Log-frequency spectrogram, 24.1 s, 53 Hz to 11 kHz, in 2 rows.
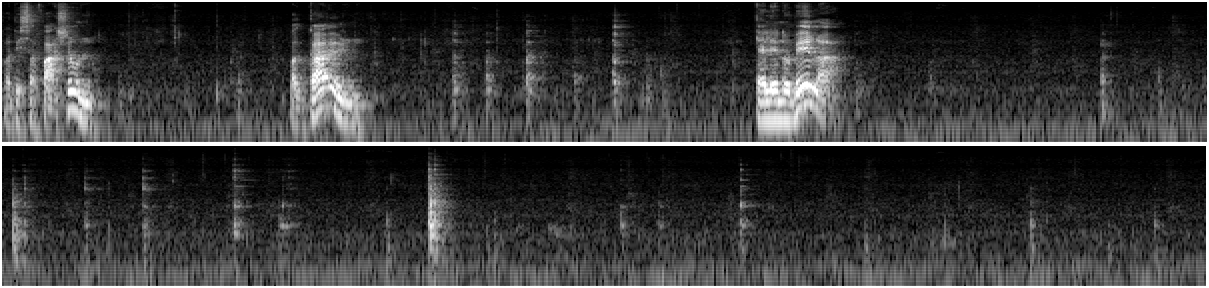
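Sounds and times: chopsticks clicking on a plate: 0:10.4 - 0:15.1.

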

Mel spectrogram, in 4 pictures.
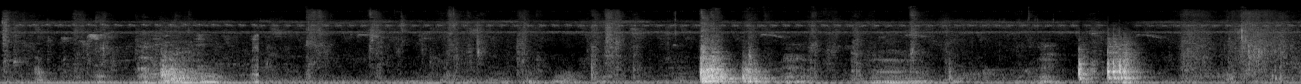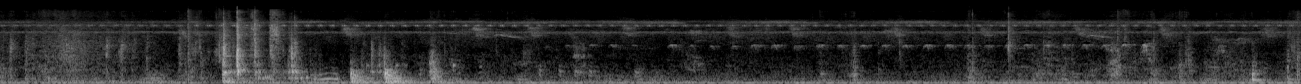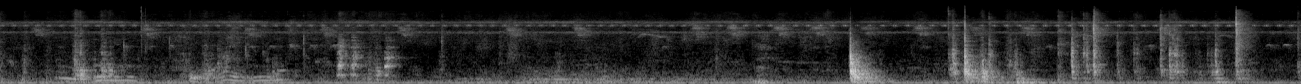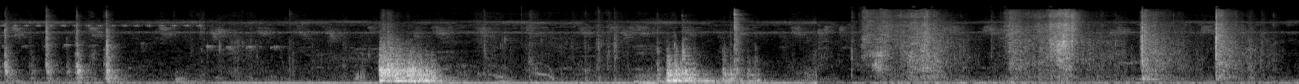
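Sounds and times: insects chirring: 0:00.0 - 0:52.0
knocks and thuds: 0:06.9 - 0:08.0, 0:34.5 - 0:41.0, 0:42.6 - 0:43.8, 0:45.3 - 0:46.8.

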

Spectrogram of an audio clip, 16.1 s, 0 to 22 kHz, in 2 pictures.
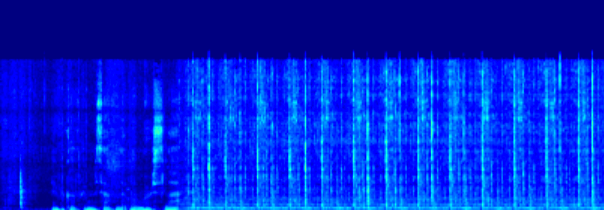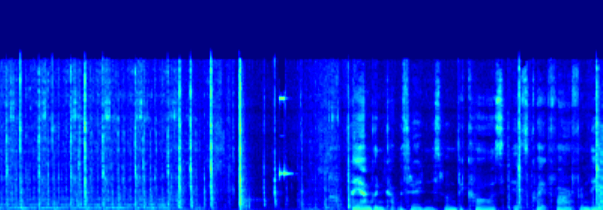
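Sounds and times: sewing machine stitching: 0:02.4 - 0:11.1, 0:11.8 - 0:13.0.

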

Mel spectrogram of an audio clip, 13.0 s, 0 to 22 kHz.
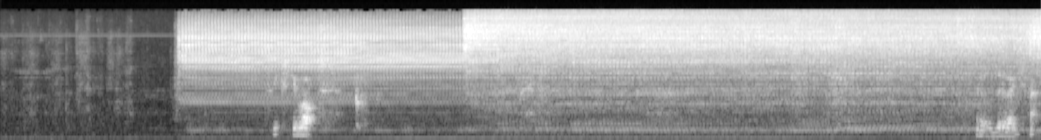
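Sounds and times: disc sander running: 0:02.2 - 0:13.0
wood sanding hiss: 0:05.8 - 0:13.0.

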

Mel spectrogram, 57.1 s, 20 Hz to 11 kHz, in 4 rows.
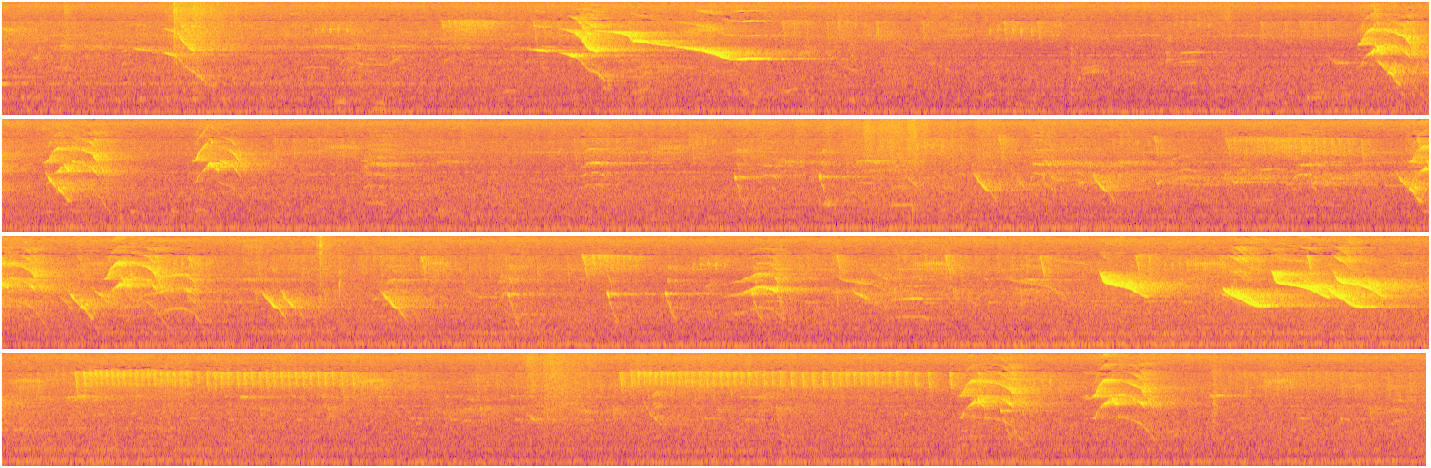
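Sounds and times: faint background noise: 0:00.0 - 0:57.0.

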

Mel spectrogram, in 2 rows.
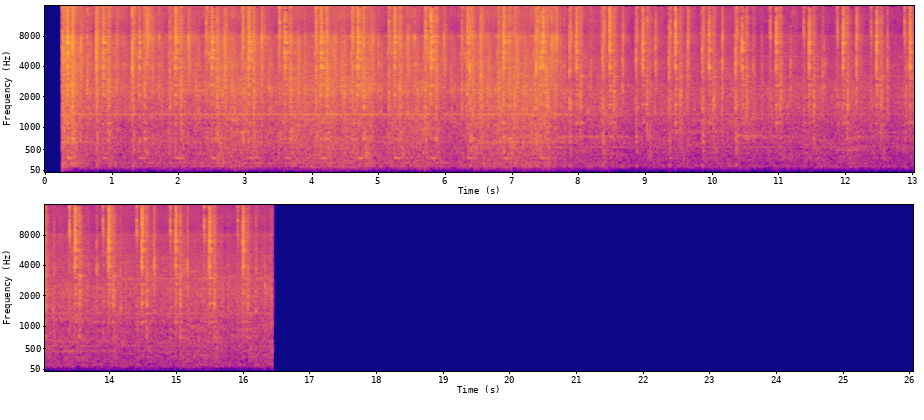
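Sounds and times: wrapping machine clattering: 0:00.3 - 0:16.3.

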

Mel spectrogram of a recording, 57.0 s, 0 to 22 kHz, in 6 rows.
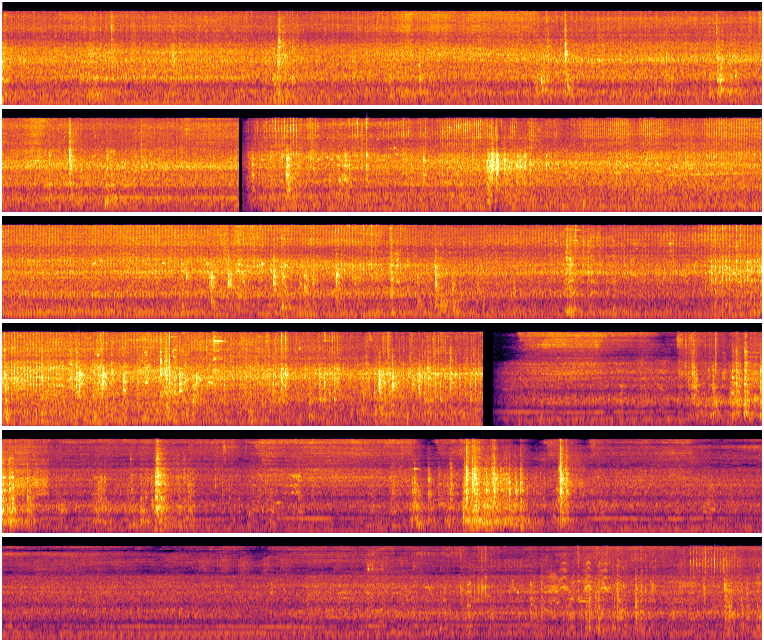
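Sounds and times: trailer rattling and clattering: 0:00.0 - 0:34.5, 0:36.9 - 0:41.6, 0:42.4 - 0:45.7, 0:51.4 - 0:57.0
excavator diesel engine running: 0:00.0 - 0:57.0
tractor diesel engine: 0:00.0 - 0:57.0.

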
